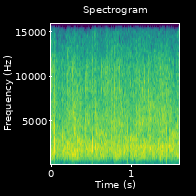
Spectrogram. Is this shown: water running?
no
